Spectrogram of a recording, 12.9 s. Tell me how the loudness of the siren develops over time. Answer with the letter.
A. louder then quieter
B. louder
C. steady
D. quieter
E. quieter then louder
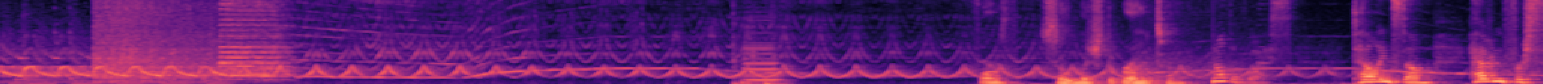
D.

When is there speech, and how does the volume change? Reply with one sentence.
You can hear the speech from 8.2 to 12.8 s, getting quieter then louder.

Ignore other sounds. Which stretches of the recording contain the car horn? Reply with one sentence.
You can hear the car horn from 0.8 to 2.5 s, from 6.1 to 6.6 s and from 9.4 to 10.6 s.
